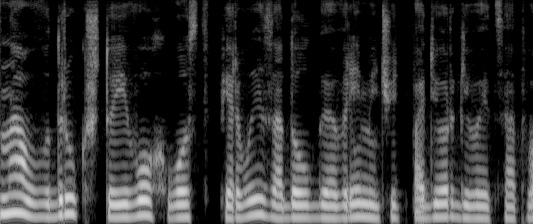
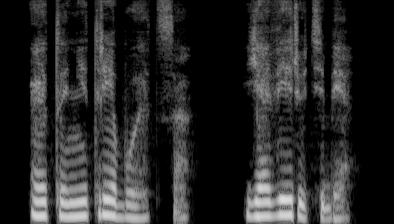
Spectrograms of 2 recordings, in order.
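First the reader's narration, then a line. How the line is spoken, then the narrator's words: Soft. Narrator (Russian): мягко сказала жрица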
